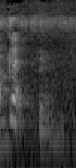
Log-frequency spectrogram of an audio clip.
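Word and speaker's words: ikat: क्या इक्कत बोलते हैं, इकात बोलते हैं, क्या बोलते हैं इसको? प्रोनाउंसिएट कैसे करते हैं? इक्कत।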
